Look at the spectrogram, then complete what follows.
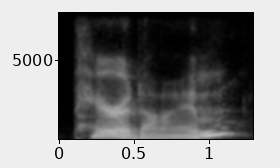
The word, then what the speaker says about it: paradigm: other one was paradigm again another one where spelling might be a little bit confusing because we don't typically have this combination of gm first syllable stress um we have the air vowel so ar says the air sound so this par is just like the same as a pair a pair of shoes so pair this letter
